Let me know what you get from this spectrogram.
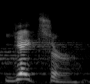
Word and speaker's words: yetzer: Now, that word is the word yetzer. I think that's up. Next slide. Yeah, yetzer. Go ahead and say yetzer. Yetzer, it's how it's pronounced.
